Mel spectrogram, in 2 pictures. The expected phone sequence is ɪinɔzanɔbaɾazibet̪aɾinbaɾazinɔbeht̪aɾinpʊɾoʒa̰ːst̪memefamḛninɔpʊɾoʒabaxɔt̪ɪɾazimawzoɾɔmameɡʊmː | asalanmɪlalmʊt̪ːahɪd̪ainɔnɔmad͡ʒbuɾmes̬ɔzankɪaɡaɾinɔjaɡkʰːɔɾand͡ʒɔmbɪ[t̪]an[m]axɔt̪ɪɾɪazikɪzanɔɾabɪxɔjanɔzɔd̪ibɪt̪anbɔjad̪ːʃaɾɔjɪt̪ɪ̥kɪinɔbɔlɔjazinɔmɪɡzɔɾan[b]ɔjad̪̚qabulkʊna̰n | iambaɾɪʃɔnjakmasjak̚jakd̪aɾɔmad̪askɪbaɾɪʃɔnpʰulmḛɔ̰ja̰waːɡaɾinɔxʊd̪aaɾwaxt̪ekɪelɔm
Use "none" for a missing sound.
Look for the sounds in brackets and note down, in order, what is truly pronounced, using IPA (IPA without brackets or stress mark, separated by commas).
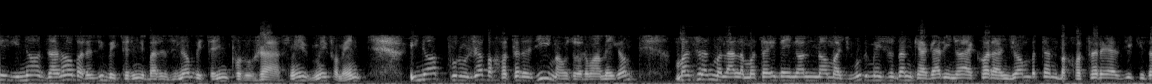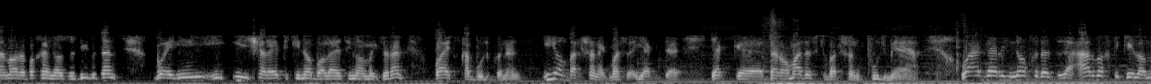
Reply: t̪, b, b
